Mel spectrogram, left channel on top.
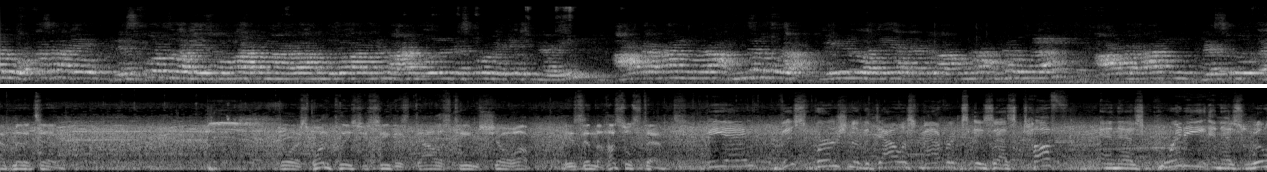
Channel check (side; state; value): both; different; correlation 0.00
